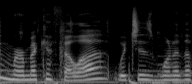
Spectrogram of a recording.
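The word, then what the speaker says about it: Myrmecophila: or a different genus i think it's pronounced mirror micellar mirror michela it's actually myrmakafilla which is one of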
